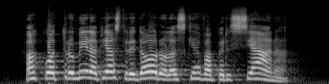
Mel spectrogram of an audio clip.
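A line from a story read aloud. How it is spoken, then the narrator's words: Loud shout. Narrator (Italian): Haji Hassan gridò ad alta voce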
